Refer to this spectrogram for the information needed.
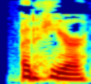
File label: "Adhere", English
